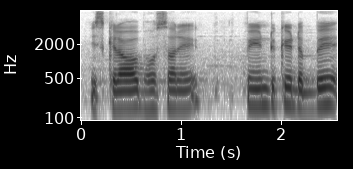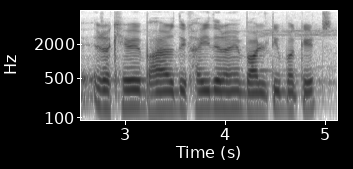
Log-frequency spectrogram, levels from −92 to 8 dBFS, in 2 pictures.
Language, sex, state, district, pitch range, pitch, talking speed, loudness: Hindi, male, Uttar Pradesh, Lalitpur, 145-155 Hz, 150 Hz, 200 wpm, -16 LUFS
